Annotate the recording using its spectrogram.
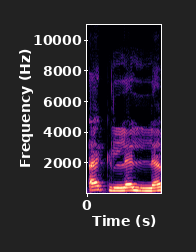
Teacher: اکللما، یہاں پہ غنہ بالکل بھی نہیں ہوگا کیونکہ نون تنوین کے بعد لام اور را میں سے را آیا ہوا ہے، ادغام ہوگا، ان کو آپس میں ہم ملا دیں گے لیکن غنہ نہیں ہوگا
